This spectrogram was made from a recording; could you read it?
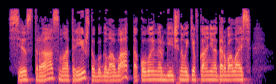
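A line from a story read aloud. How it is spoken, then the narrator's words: Old woman's wry snort. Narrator (Russian): хмыкнула бабушка Кнарик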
